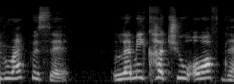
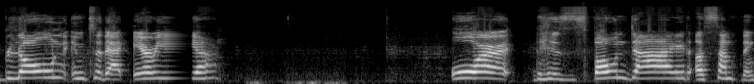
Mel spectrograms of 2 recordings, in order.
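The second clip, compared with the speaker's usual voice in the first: slow, loud and deliberate; slow loud insistence; 6 dB louder, slower than usual. Real, not acted. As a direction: drag it out loudly in denial. Host blames the tower, loudly.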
